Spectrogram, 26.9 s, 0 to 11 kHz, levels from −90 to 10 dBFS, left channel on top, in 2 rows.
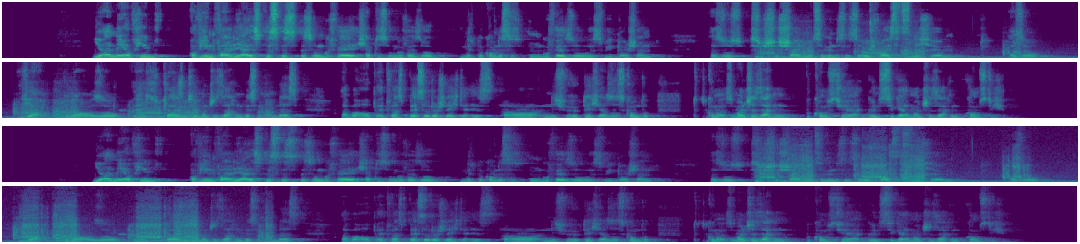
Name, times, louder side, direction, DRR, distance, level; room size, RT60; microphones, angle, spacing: voice 1, 1.1-2.0 2.4-8.2 8.9-11.9 12.6-13.0 13.7-17.1 17.7-21.9 22.2-26.0, left 3 dB, 85° left, 1.6 m, -34 dB
sound 1, 9.4-16.9, right 4 dB, 60° right, 1.4 m, -41 dB
27.5 x 25.0 x 8.2 m
head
